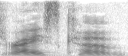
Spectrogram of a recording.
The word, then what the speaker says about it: Rajgub: It's Rajgub, but I like the way that you said it.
